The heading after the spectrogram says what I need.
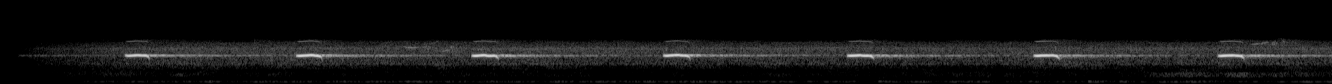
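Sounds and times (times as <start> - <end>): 
Eurasian pygmy owl repeating a short pure whistle: 1.2 - 5.8, 6.6 - 11.5, 12.2 - 13.3.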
